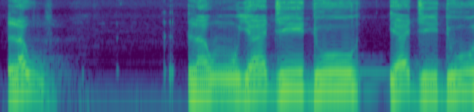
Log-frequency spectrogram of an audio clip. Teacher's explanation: fathah bertemu wau sukun kita lunakkan huruf lin seperti bertemu dengan huruf abjad u jangan dibaca o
